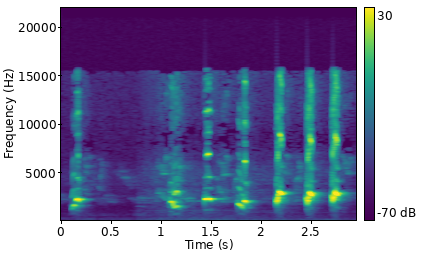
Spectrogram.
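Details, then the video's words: Sooty-headed bulbul (trucukan) calling to prompt other bulbuls to answer. A single bright whistled note, a pause, then six short ringing notes about a third of a second apart. "SUARA trucukan gacor ROPEL PANJANG pancingan trucukan agar bunyi"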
